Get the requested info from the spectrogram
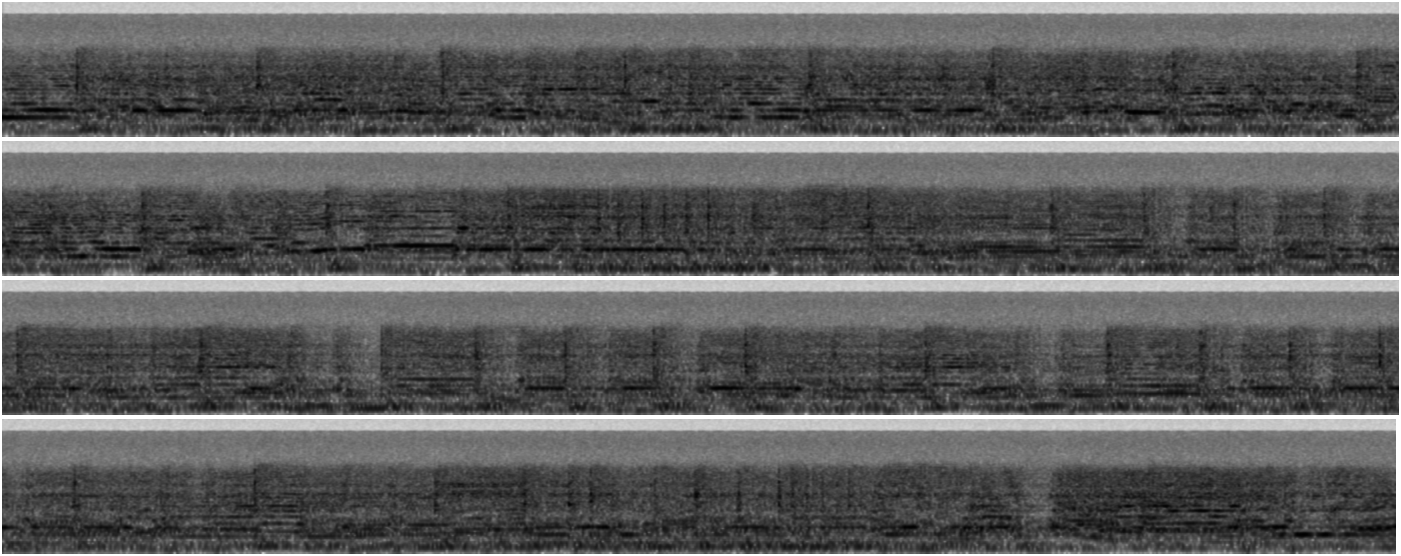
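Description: A rock band playing live: electric guitars strummed over a drum kit, steady and continuous.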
